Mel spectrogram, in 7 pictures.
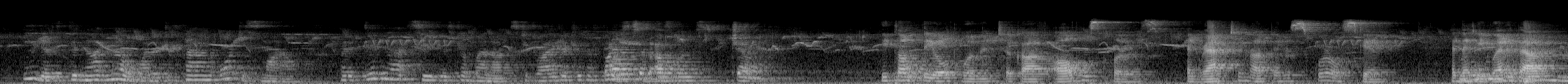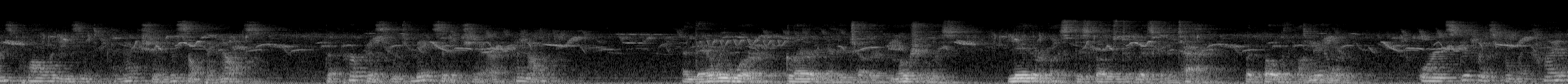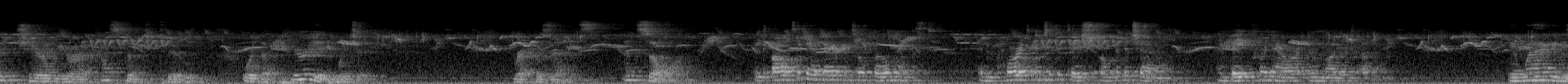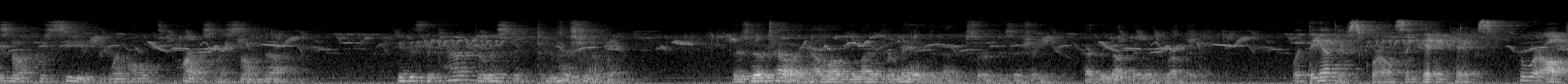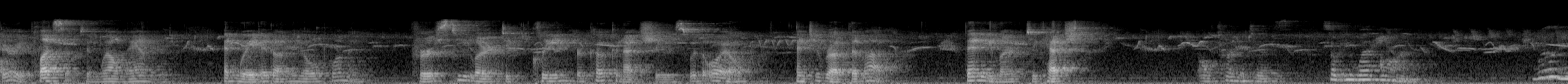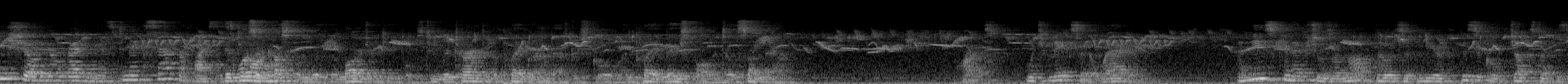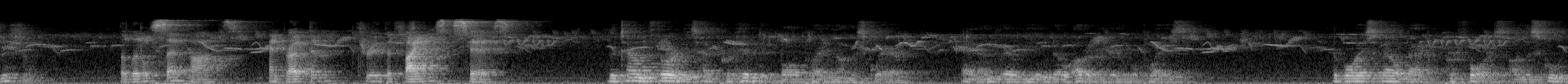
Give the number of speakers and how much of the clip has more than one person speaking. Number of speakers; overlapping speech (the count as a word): five, about 4%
